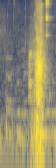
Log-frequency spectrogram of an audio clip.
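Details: Dog has a sneeze attack: after a quiet moment, one abrupt, airy, explosive burst with a brief sharp tail, one of a run of repeated sneezes; sneezing.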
